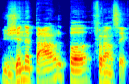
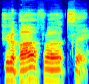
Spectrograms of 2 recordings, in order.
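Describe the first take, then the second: First: Je ne parle pas français, slow and careful with every syllable; French phrase taught slowly. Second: Je ne parle français, dropping the pas; botched French repeat. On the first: Teaching a friend French, slow careful pronunciation. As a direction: model the French line for a friend to copy. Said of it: "repeat after me". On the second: Friend repeats the French lesson, missing the negation. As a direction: copy the French line but leave out the pas. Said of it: "Motherfucker misses double negation". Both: Shown as a demonstration.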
